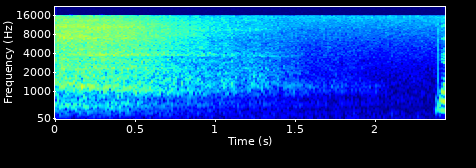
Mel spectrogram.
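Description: A person's deep, deliberate breath out, loud and breathy, fading away over about a second and a half.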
